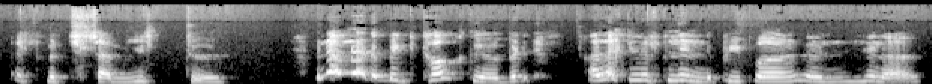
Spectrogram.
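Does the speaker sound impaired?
Yes: deafness.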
